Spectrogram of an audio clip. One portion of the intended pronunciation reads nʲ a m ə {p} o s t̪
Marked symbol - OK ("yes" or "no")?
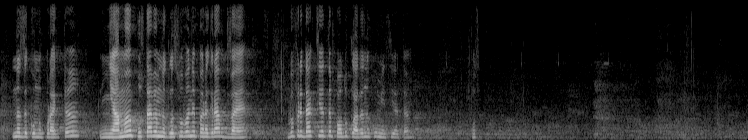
yes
